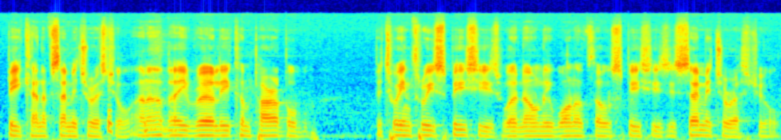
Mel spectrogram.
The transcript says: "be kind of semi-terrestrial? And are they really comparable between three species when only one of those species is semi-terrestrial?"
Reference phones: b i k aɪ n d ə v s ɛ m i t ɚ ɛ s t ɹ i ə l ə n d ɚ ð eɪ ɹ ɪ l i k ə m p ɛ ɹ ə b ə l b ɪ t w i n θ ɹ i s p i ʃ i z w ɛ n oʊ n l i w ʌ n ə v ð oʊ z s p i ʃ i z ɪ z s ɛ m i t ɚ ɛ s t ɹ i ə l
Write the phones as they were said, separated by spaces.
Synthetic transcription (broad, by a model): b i k aɪ n d ə v s ɛ m i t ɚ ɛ s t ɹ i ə l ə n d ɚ ð eɪ ɹ ɪ l i k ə m p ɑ ɹ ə b ə l b ɪ t w i n θ ɹ i s p i ʃ i z w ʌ n oʊ n l i w ʌ n ə v ð oʊ z s p i ʃ i z ɪ z s ɛ m i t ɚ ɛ s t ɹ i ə l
